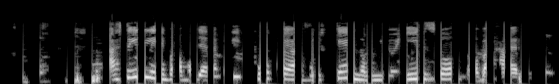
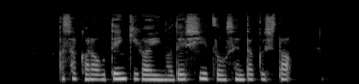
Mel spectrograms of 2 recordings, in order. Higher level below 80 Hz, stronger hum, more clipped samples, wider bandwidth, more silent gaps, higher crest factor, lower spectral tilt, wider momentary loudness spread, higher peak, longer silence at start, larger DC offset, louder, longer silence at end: first, -44 dBFS vs -82 dBFS; neither; neither; second, 7.8 kHz vs 11.5 kHz; first, 2.45-2.50 s vs none; about the same, 16 dB vs 16 dB; first, -5.5 dB/octave vs -3 dB/octave; first, 10 LU vs 7 LU; first, 0 dBFS vs -14 dBFS; second, 0.25 s vs 0.6 s; neither; first, -15 LUFS vs -29 LUFS; second, 0.05 s vs 0.7 s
